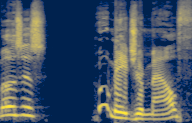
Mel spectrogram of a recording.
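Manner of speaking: pointed, sarcastic, swooping put-on tone. Retelling god's question to moses: imitating a sarcastic tone. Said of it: "God sarcastically says to Moses".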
